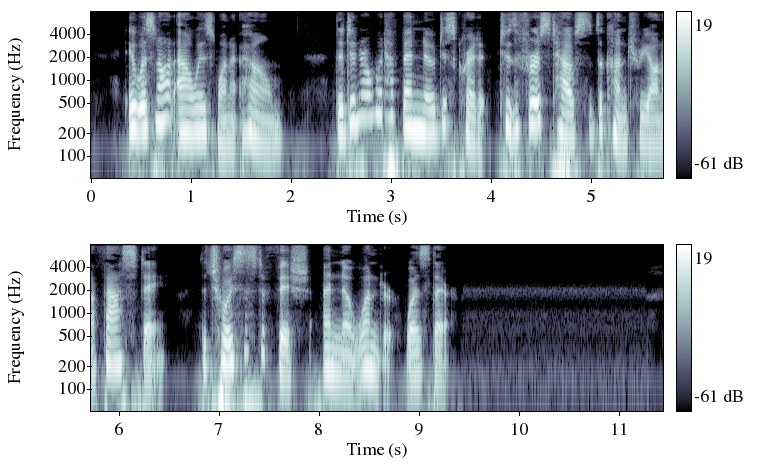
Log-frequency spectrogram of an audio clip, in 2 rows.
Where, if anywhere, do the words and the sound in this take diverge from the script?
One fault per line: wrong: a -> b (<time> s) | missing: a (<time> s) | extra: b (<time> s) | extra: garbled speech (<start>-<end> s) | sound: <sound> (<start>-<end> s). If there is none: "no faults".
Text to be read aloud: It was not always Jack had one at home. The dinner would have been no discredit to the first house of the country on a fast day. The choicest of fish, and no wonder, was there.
missing: Jack had (1.2 s)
